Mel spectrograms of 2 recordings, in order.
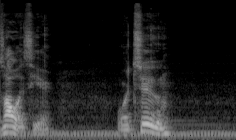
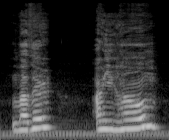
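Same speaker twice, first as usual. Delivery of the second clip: put-on high, raised girl's voice calling; calling into the house; 9 semitones higher, 4 dB louder than usual. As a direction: call out into an empty house. Rose calls into silent house.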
